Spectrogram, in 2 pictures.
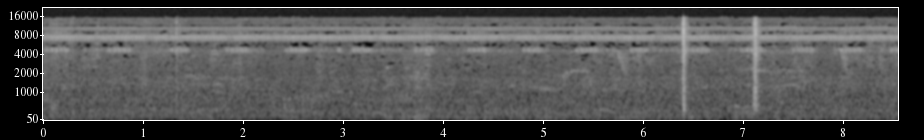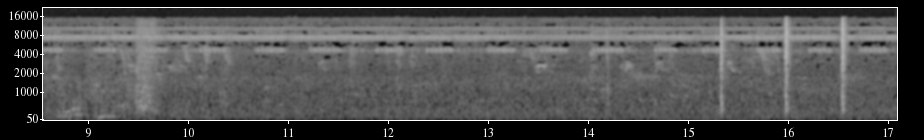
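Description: Faint insect chirping: a steady high buzz with a regular chirp about twice a second. A few sharp clicks come about six and seven seconds in and again near the end.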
